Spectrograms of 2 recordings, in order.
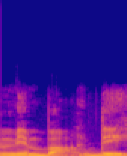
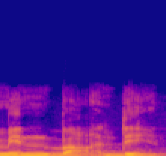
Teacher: Misalnya ayatnya mim ba'dih ya, bukan min ba'dih tapi mim. Nah, bunyi nun sukun itu diganti ditukar ke bunyi mim sukun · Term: iqlab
